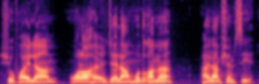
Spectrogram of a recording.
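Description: A man's voice: mid-range voice, level tone, fast talker, vocal fry, clean tone, no room sound, studio quality. A man with an Iraqi Arabic accent, teaching Quran recitation rules step by step and answering his own questions. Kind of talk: explanatory lesson.

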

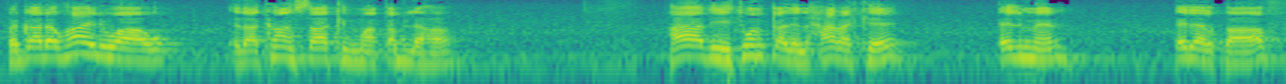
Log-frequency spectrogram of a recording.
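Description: Male grammar teacher with an Iraqi accent, high-pitched. He quizzes the class and draws out example words slowly. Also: slight background noise. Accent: Iraqi Arabic. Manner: quizzes students, drawls words out slowly to illustrate. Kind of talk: classroom lesson.

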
